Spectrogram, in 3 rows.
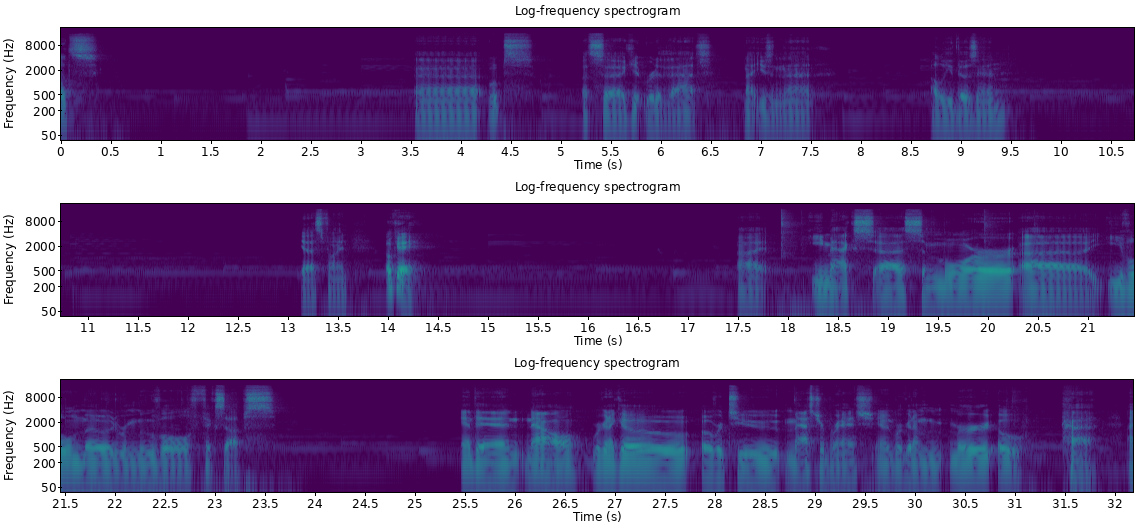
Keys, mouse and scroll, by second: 0.4 n, 1.5 p, 2.3 Tab, 3.3 n, 4.4 p, 6.1 k, 7.2 y, 9.2 p, 10.1 n, 10.5 Tab, 11.2 n, 12.0 Tab, 14.7 p, 15.5 c, 17.3-23.9 typing, 24.8 ctrl+c, 27.6 b, 28.9 Return, 30.0 m, 31.1 ctrl+g, 31.8-32.1 typing.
